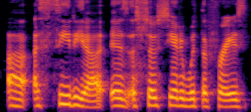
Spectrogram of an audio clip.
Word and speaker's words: acedia: So maybe you can tell us why that is as part of your explanation of sort of like, what is acedia? – Well, probably just people don't want to say akedia, which is the Greek, probably something like the Greek pronunciation.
